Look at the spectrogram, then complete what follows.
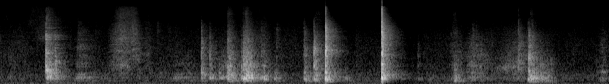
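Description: Irregular knocks and clatters of containers and utensils being handled and set down on a countertop, about eight in six seconds, the sharpest about four seconds in.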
